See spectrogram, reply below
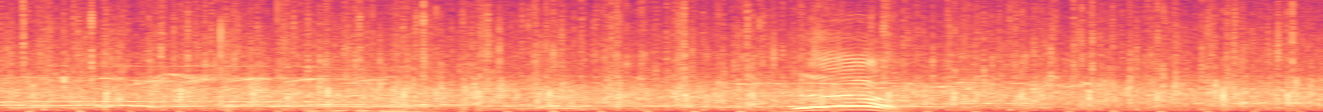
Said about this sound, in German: Und lasst doch diesen Frauen und Mann im Hintergrund mal einen großen Applaus geben. Unsere Heroes der Church sind unsere Volunteers.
